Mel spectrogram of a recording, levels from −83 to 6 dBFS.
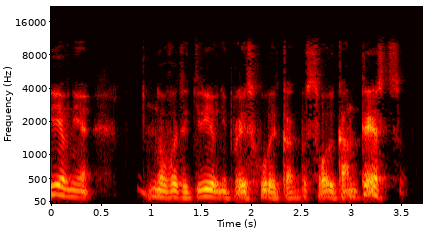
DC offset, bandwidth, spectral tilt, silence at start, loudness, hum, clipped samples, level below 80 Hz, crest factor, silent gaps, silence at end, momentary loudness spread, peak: under 0.1%; 12 kHz; -5.5 dB/octave; 0 s; -30 LUFS; none; under 0.1%; -70 dBFS; 20 dB; none; 0.2 s; 10 LU; -12 dBFS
